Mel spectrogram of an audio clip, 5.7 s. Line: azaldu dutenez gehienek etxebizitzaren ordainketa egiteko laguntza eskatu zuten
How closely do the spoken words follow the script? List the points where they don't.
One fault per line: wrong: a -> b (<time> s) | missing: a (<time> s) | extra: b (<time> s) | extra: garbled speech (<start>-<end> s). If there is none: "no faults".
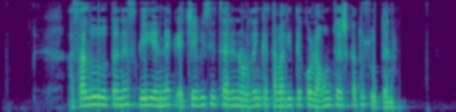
no faults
